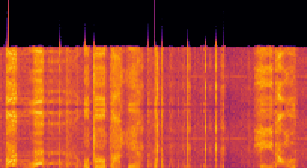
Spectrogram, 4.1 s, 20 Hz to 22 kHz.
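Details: Finnish Spitz hunting waterfowl and game birds in Inari, Finland, autumn 2010, giving a quick run of short, yelping barks with ringing tails, then a brief pause and a final louder burst.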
